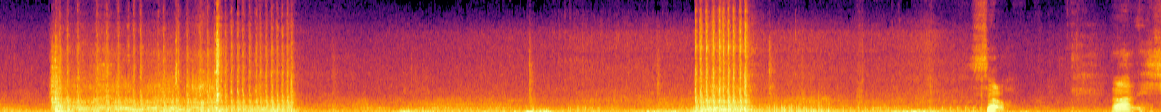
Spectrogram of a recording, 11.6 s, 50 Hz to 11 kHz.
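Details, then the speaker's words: 1968 International 1100C truck with engine from a 1976 Scout II, not run in years, throttle return spring missing: two bursts of steady laboured cranking, never fires; owner suspects worn battery. "cranking uh maybe the battery is a little worn out let's grab another battery"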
